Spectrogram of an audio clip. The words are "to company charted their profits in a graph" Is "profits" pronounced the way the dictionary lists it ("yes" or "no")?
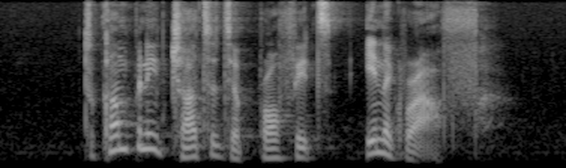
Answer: no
